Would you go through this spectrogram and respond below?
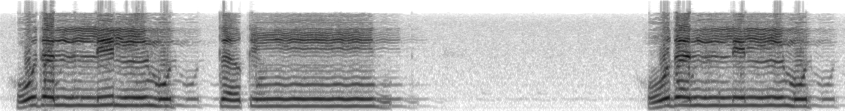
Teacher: حرف لام میں تنوین کا ادغام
